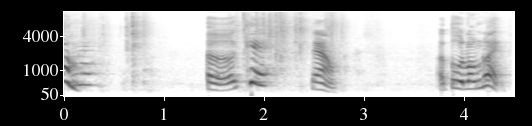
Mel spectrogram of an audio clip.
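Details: Tweenie dachshund girls Saigrorg and Tanggwa, playing indoors with a Chuckit ball during a trick session, give drawn-out, wavering, harmonic-rich howl-like calls that rise then fall, in three bursts with brief silent gaps between them.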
